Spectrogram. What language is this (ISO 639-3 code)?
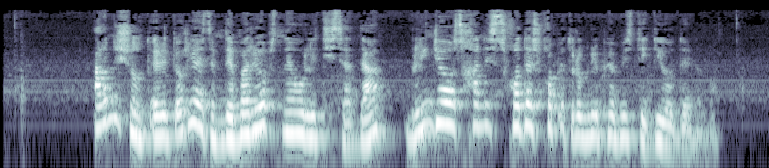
kat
